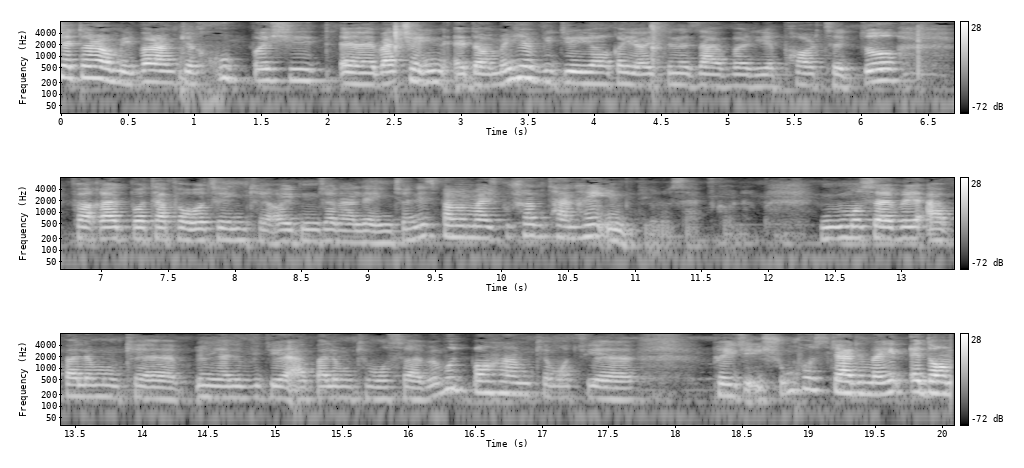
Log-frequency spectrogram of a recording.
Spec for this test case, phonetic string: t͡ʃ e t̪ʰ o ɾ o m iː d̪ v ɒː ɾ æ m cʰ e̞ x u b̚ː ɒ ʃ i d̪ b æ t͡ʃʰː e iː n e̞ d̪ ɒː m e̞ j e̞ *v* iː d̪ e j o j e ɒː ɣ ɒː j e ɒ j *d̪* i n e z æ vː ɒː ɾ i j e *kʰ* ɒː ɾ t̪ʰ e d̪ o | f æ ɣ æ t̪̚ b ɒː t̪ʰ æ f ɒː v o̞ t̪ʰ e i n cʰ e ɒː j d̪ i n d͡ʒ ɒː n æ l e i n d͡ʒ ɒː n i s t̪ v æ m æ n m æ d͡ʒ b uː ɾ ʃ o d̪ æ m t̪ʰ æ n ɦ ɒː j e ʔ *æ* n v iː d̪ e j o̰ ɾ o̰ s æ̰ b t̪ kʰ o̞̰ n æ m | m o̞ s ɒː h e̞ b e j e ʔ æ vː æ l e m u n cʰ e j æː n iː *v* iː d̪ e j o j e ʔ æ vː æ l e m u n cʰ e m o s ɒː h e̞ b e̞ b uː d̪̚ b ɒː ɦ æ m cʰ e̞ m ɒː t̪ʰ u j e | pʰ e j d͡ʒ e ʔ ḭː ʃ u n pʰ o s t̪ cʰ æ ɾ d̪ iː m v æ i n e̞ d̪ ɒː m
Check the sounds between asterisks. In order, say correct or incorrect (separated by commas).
correct, correct, incorrect, incorrect, correct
